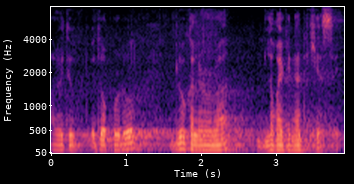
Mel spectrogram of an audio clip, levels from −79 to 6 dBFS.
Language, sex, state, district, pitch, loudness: Nagamese, male, Nagaland, Dimapur, 100 Hz, -19 LUFS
